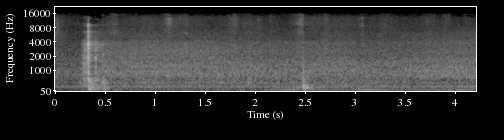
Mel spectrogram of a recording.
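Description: Quiet room tone with light metal clicks as an open-end wrench is set onto the jammed bar-stud nuts: one sharp click about a third of a second in and a softer tick about halfway through.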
